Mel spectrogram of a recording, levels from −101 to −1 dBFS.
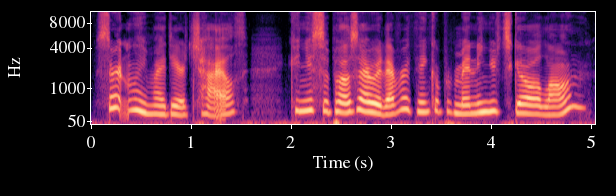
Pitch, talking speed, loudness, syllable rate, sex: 255 Hz, 200 wpm, -17 LUFS, 6.1 syllables/s, female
